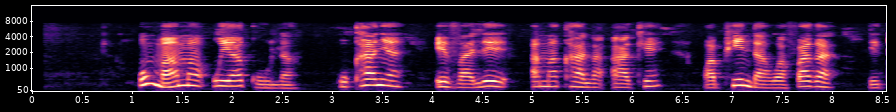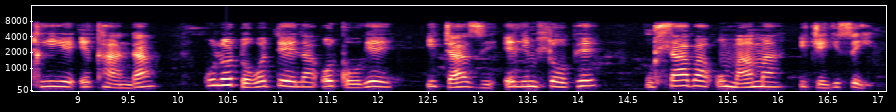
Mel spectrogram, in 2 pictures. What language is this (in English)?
North Ndebele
